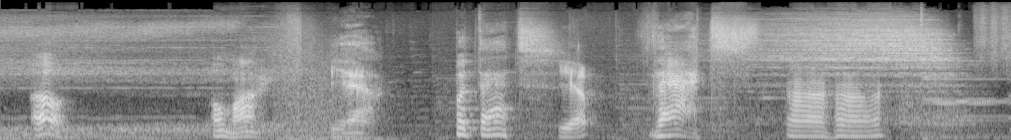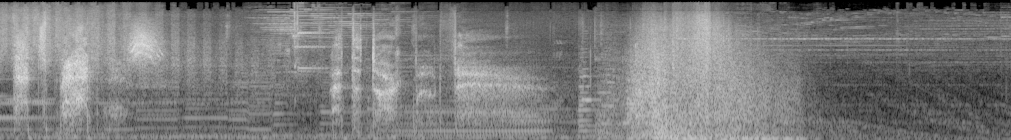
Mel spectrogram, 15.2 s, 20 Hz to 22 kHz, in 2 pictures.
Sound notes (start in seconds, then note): 7.6 whispers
